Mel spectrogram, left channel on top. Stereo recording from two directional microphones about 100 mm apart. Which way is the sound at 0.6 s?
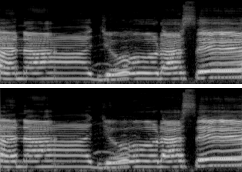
50° left (ahead or behind).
